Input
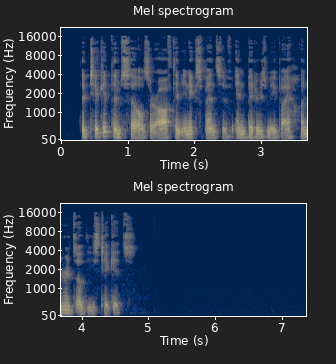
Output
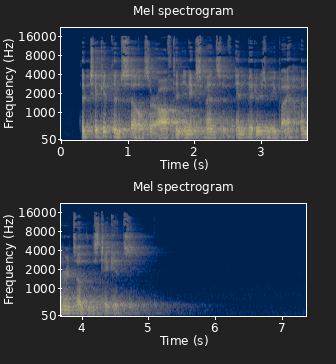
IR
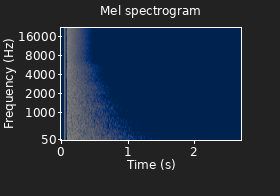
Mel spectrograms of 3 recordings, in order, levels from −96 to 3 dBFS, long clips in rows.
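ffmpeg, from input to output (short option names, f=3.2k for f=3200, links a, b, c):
-filter_complex "[0:a]asplit=2[a][b];[b]lowpass=7.1k[c];[1:a]atrim=start_sample=2205,asetrate=29106,aresample=44100[d];[c][d]afir=irnorm=-1:irlink=0,volume=-17.5dB[e];[a][e]amix=inputs=2:normalize=0"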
